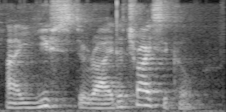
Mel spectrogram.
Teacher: It's very important that you write the D for used to, but the pronunciation, listen, I used to ride a tricycle. We don't actually say the D because you have D and T together and it becomes one sound.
